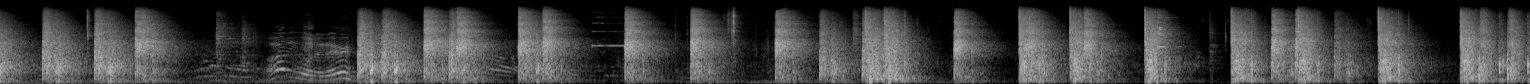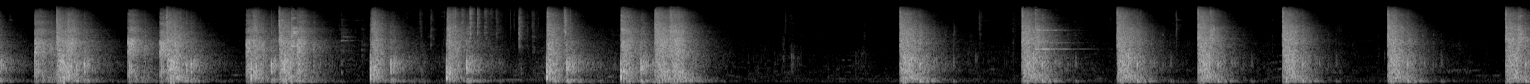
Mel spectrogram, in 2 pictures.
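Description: Pistol fired rapidly in strings of shots, often in quick pairs, dozens of shots in all. There is a short lull about two seconds in and a longer break about twenty-two seconds in before the firing resumes.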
